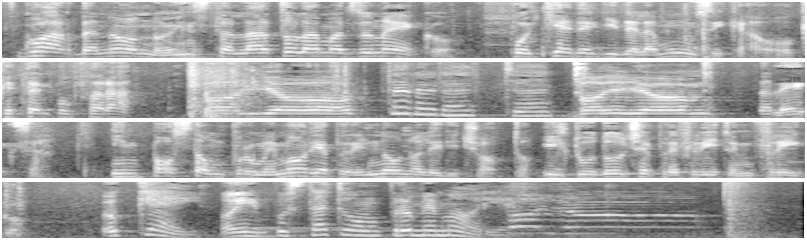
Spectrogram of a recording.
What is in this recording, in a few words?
male italian promo; 2019 amazon alexa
